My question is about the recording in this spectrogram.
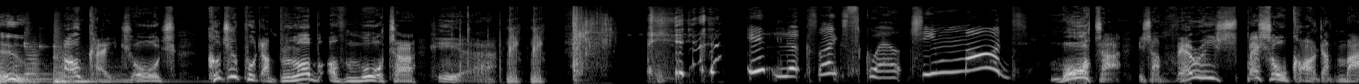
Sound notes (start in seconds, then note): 4.7 oinks; 6.4 giggles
